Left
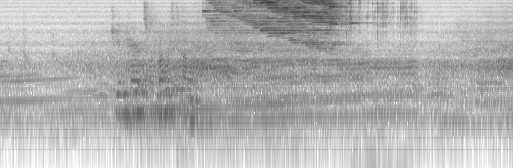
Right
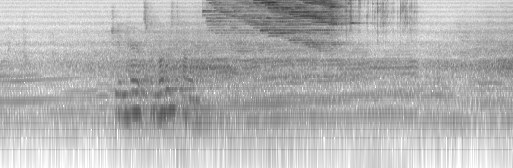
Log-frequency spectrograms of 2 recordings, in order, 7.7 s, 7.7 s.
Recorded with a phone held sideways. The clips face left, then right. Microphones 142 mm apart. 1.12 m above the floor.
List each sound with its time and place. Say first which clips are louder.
1.7 s a woman speaking: right 2 dB; 35° right (ahead or behind), 4 m
3.0 s a chime: even; 40° right (ahead or behind), 5 m
5.1 s keys jangling: left 1 dB; 60° left (ahead or behind), 0.8 m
